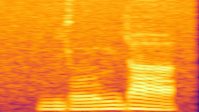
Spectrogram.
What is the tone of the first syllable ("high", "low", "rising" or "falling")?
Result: rising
